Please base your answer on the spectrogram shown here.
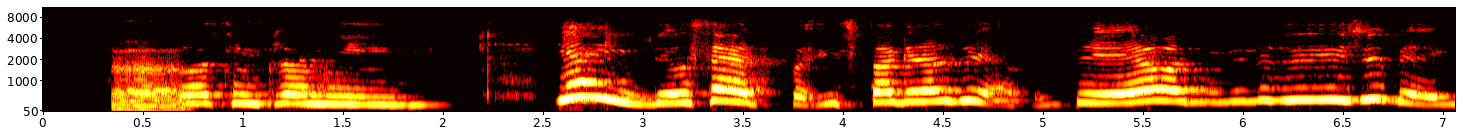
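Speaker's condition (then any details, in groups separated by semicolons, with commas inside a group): Cerebral palsy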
